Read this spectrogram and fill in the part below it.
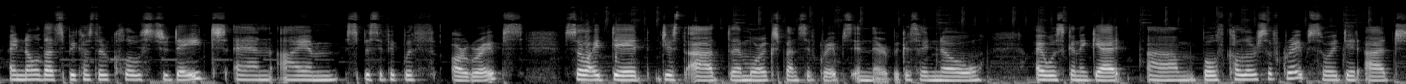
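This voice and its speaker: Woman, casual vlog chat, relaxed and filler-heavy, dark mellow tone, faint background music. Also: mid-range voice. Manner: relaxed, chatty with many fillers. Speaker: vlogger.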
